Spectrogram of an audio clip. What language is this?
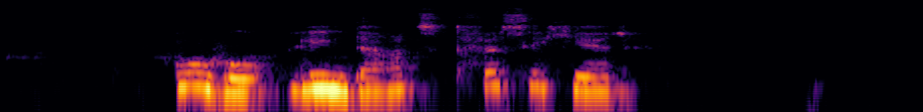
Kabyle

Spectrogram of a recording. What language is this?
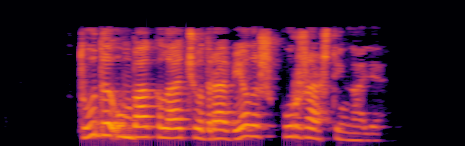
Mari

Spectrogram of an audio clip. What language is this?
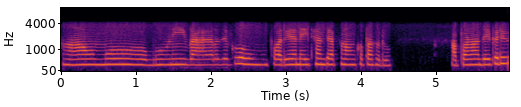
Odia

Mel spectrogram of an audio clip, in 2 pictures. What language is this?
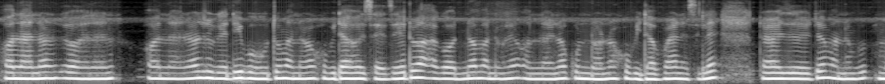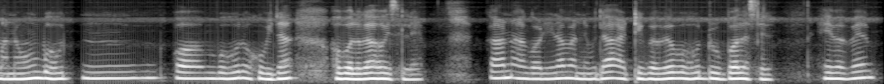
Assamese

